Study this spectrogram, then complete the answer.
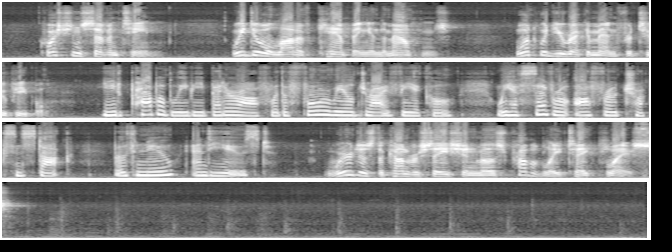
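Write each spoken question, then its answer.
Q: Where does the conversation most probably take place?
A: At a car dealership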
